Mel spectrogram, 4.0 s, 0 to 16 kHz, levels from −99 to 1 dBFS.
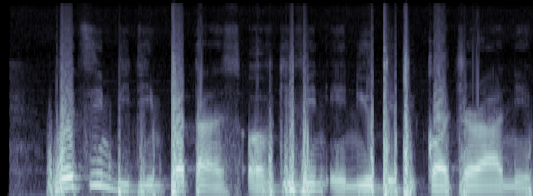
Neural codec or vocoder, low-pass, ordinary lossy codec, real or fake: none; 14.4 kHz; none; real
